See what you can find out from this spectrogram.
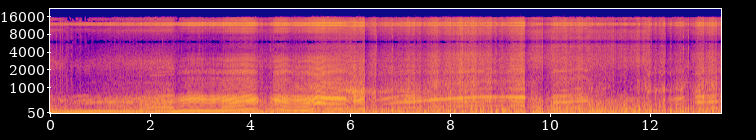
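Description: Uneven engine note with irregular stumbles and dropouts as it revs up and settles back; sounds like a misfire.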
